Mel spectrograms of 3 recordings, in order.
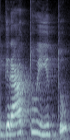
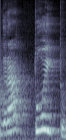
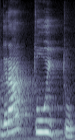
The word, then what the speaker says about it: gratuito: o certo é falar gratuito tá a palavra gratuito não recebe acento porque é uma paroxítona terminada em o na Lembrando que não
